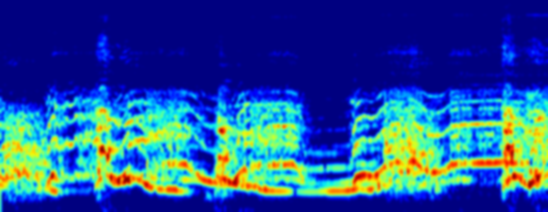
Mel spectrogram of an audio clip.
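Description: A husky howls in long, wavering, tonal phrases that slide up and down between breaths.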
